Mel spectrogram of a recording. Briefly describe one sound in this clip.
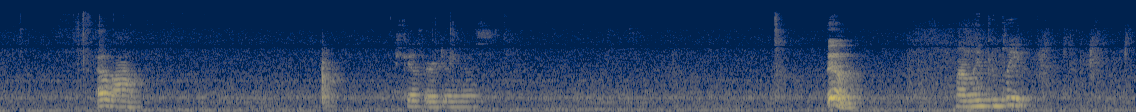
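A young girl speaks calmly and close by.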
